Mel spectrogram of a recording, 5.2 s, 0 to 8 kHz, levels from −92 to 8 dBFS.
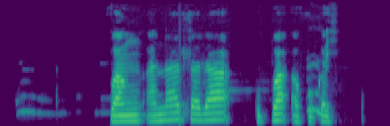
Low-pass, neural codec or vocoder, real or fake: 7.2 kHz; none; real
